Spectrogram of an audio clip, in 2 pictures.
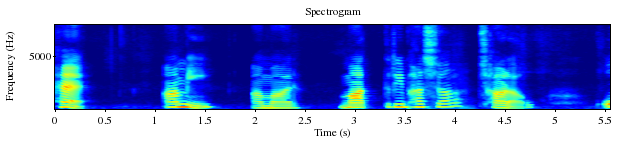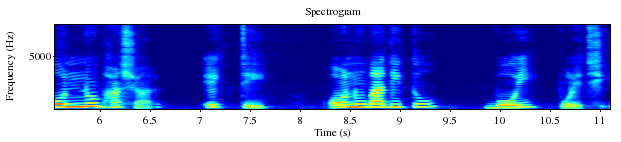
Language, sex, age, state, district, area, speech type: Bengali, female, 18-30, West Bengal, Howrah, urban, spontaneous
